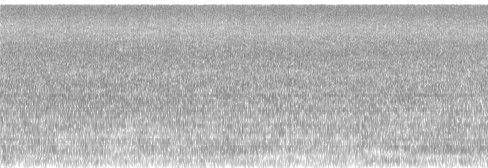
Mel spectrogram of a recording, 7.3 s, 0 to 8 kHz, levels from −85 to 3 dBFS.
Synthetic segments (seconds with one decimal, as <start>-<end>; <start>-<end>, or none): none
